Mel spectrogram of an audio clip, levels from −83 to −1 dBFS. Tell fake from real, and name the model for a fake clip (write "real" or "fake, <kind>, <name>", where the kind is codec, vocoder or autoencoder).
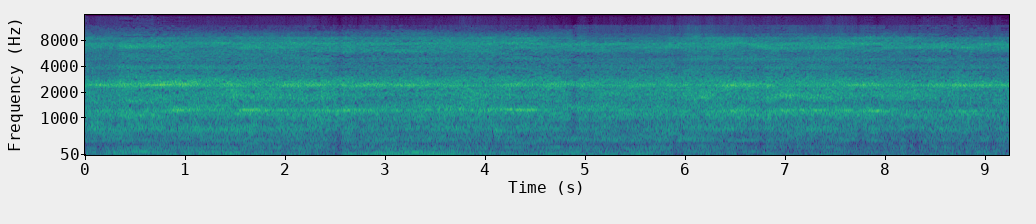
fake, autoencoder, DAC-VAE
